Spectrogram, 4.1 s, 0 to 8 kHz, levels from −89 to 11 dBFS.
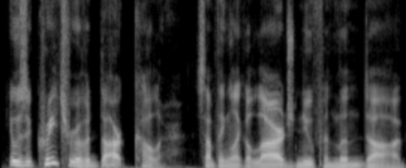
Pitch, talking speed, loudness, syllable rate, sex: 110 Hz, 205 wpm, -20 LUFS, 5.9 syllables/s, male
